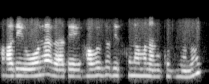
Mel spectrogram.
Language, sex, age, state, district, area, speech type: Telugu, female, 30-45, Telangana, Medchal, urban, conversation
